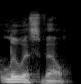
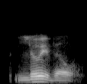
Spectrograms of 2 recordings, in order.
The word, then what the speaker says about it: Louisville: Louisville Kentucky I will remember that it's not Lewisville people Louisville there's a hundred ways of pronouncing it I know Louisville Louisville right now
